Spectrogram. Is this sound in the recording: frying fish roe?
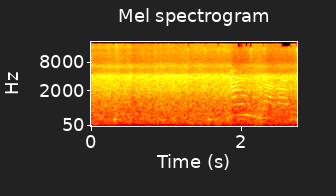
no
